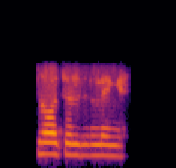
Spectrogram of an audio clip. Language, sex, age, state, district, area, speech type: Hindi, female, 18-30, Rajasthan, Nagaur, rural, conversation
